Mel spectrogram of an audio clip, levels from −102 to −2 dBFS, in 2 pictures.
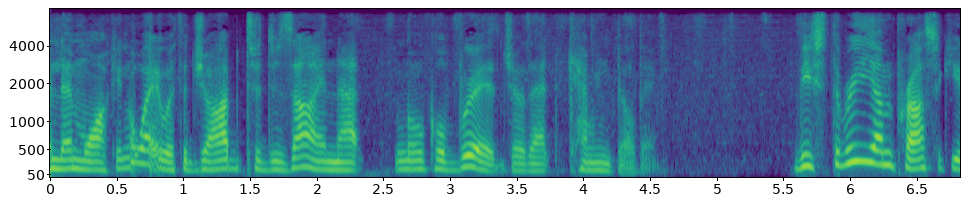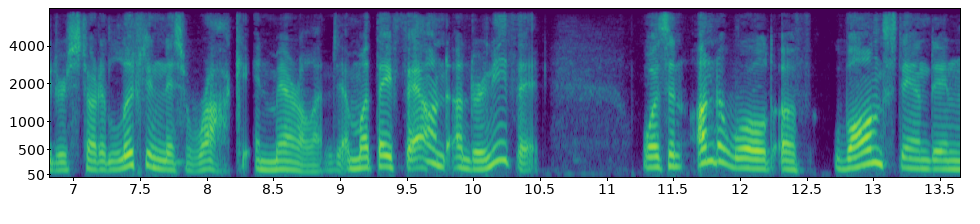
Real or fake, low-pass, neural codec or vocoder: fake; 7.2 kHz; codec, 24 kHz, 0.9 kbps, WavTokenizer, medium speech release version 2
